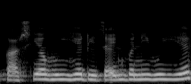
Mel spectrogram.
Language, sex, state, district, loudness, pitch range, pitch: Hindi, female, Bihar, East Champaran, -24 LUFS, 225-235 Hz, 230 Hz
